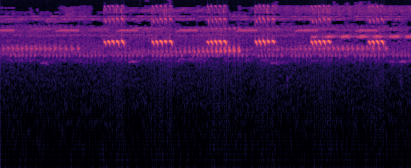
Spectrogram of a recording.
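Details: A cricket chirps on a summer night, six evenly spaced high pulsed bursts about every half second over a faint continuous buzzing chorus.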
